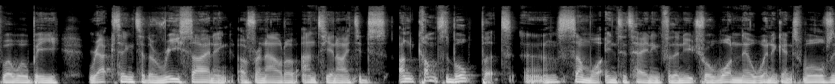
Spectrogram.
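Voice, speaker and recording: Male podcast host, low-pitched voice, scripted opening monologue. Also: darkish tone.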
